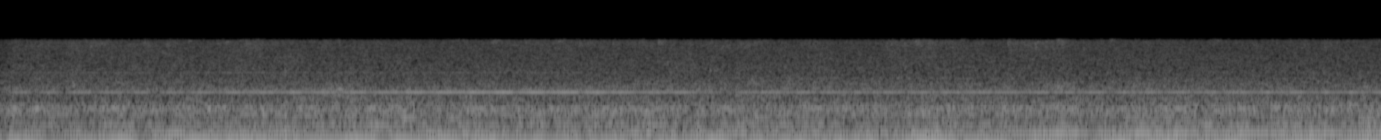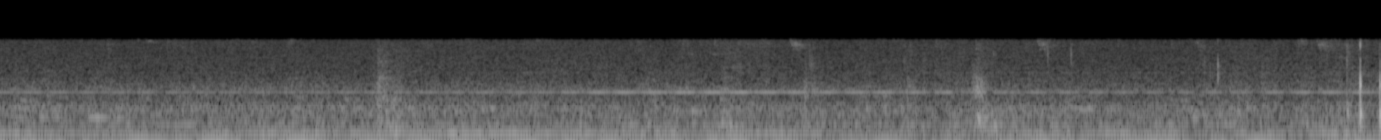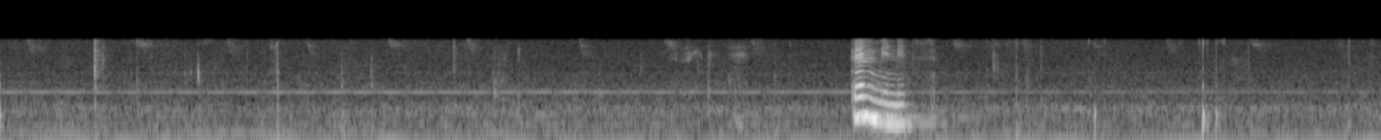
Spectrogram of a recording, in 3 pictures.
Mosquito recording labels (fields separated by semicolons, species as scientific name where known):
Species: no mosquito; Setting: insect culture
